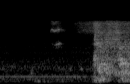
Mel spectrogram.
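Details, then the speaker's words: Speaker's own mechanical ventilator, heard in the background while the user talks during a podcast recording; a mechanical ventilator breath cycle. "hello everyone my name is that noise you're hearing is my ventilator"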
